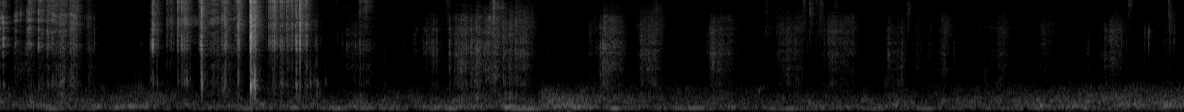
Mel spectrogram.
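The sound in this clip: Crunchy food is bitten and chewed, with a dense burst of loud, sharp crunches over the first two seconds, then softer, quieter chewing that continues to the end.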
